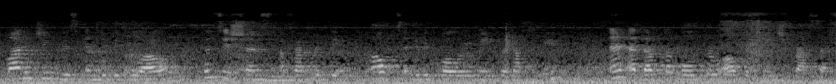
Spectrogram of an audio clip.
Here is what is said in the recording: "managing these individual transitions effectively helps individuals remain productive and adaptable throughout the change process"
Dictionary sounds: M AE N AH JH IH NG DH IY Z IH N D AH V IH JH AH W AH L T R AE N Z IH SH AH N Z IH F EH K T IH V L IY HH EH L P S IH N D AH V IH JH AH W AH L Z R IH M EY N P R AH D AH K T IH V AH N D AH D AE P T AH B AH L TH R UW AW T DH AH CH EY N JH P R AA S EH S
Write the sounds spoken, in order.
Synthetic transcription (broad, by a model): M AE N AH JH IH NG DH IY S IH N D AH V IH JH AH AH L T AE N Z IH SH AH N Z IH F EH K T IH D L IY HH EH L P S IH N D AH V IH JH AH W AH L R IH M EY N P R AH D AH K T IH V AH N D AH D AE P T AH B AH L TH R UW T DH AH CH EY N JH P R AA S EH S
